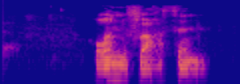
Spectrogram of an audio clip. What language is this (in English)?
Kabyle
